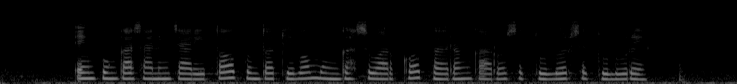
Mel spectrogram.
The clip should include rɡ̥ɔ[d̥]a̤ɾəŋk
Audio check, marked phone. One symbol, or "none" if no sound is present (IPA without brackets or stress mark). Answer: b̥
